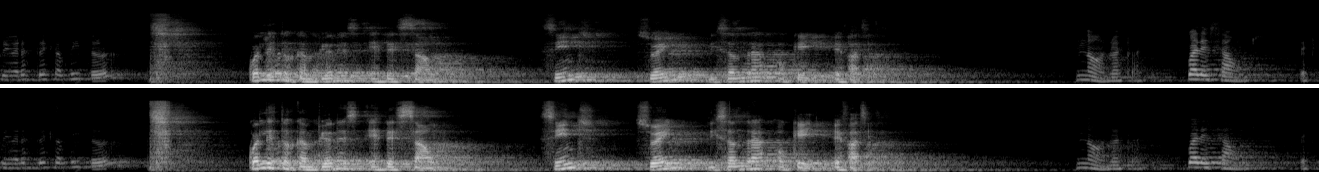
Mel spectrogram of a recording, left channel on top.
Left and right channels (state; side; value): quieter; left; 4.4 dB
